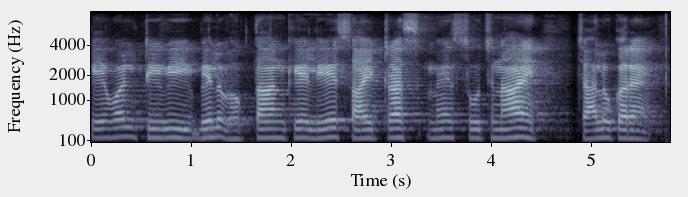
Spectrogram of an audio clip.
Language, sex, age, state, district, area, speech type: Hindi, male, 30-45, Rajasthan, Jaipur, urban, read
